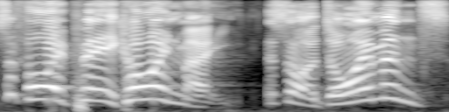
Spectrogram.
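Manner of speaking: full-volume shout. Retelling what a man in church yelled about a coin: imitating someone shouting. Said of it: "top of his fucking lungs".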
